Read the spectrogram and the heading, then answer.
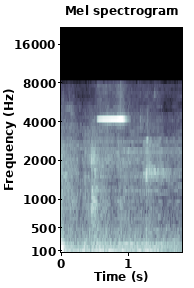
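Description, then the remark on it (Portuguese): A single high-pitched electronic beep from a digital thermometer used to check for Covid, lasting about half a second and standing out clearly over a low, steady background hum. “Nossa, isso foi um bip?”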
